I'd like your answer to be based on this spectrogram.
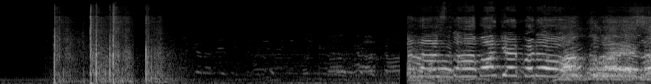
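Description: Firecrackers crack in three sharp, loud bursts at a Congress party celebration, then a crowd breaks into loud, rhythmic chanting and cheering.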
